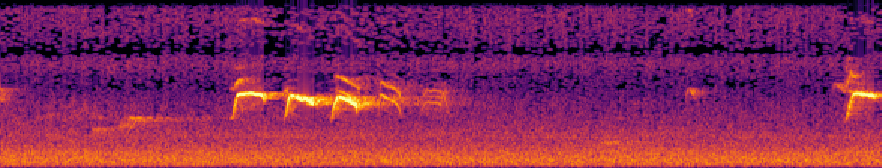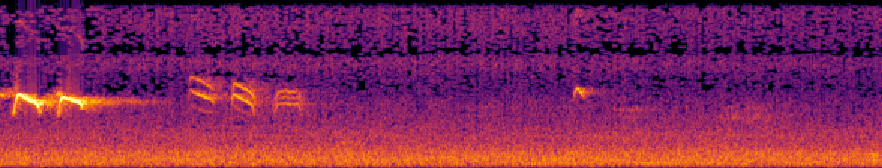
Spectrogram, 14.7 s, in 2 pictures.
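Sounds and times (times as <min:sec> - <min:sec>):
Eurasian blue tit song: 0:01.1 - 0:03.8, 0:07.0 - 0:09.9.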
